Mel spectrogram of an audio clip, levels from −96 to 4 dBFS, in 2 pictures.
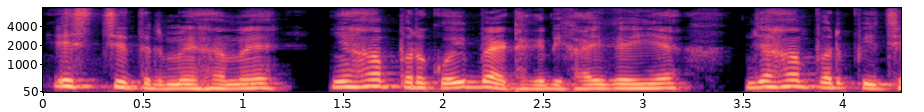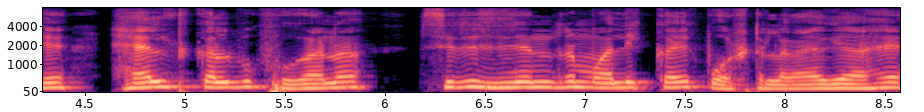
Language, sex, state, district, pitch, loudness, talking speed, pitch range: Hindi, male, Uttar Pradesh, Saharanpur, 175 Hz, -15 LUFS, 180 wpm, 150-190 Hz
